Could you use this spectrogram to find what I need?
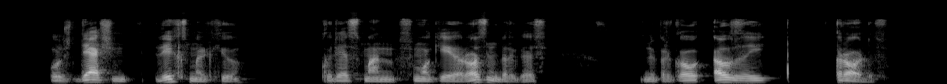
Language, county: Lithuanian, Klaipėda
